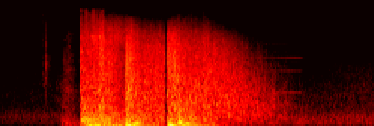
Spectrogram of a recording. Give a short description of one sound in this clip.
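Big naval guns fire in a loud, booming salvo that rumbles away.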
